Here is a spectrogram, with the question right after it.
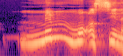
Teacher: نون ساکن کے بعد اگر میم آ جائے تو نون نہیں پڑھا جاتا، میم کو میم میں مدغم کر دیتے، یہ نون جو ہے میم بن جائے گا، ٹھیک ہے، اس طرح پڑھیں گے۔ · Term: غنہ مع الادغام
